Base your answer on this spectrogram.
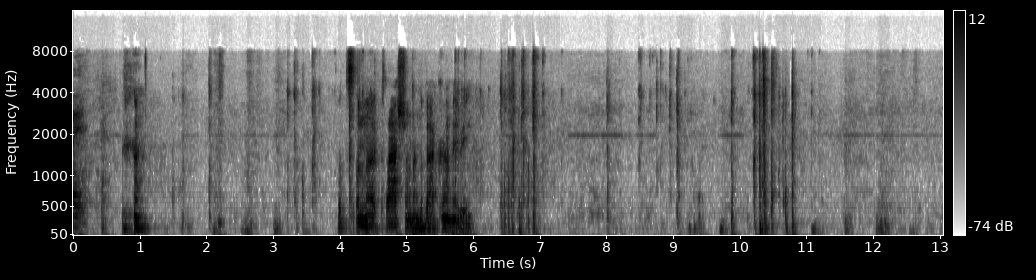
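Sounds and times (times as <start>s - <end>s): typing on computer keyboard: 3.2s - 3.8s, 5.6s - 7.2s, 8.0s - 11.2s.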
